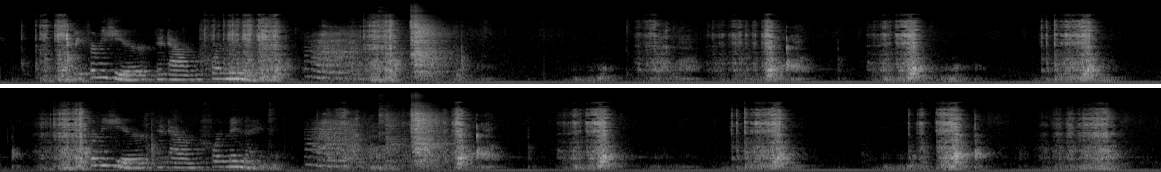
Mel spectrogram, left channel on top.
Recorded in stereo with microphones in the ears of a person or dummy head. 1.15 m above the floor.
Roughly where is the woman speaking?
Left.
